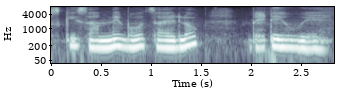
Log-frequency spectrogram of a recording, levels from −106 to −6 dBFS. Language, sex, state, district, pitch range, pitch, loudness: Hindi, female, Arunachal Pradesh, Lower Dibang Valley, 155-175 Hz, 165 Hz, -14 LUFS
